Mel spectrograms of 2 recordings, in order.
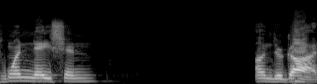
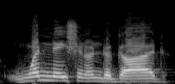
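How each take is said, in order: First: There is a pause after 'nation'. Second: It flows with no pause after 'nation'. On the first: The speaker calls it wrong. "as if there's a comma after one nation" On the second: The speaker calls it right. "if you look at the wording, it's one nation under God, comma"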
